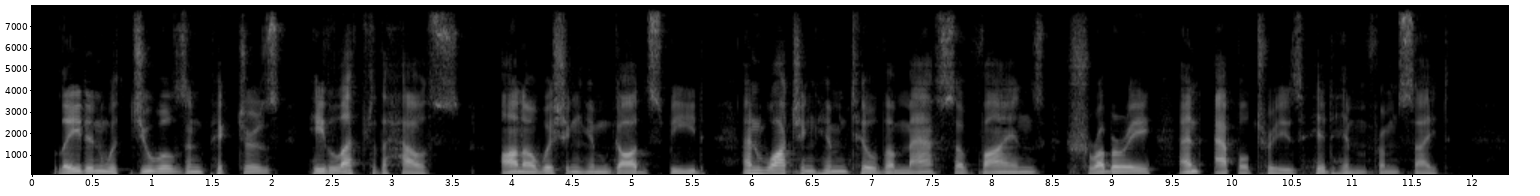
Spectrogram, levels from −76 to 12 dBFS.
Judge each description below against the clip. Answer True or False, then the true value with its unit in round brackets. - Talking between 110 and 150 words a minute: True (140 wpm)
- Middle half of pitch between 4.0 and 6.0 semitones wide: False (3.5 semitones)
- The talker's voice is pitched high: False (105 Hz)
